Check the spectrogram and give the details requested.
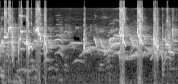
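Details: Oriental magpie-robin in full 'ngeplong' fighting song, played to provoke other magpie-robins into an emotional response: a varied stream of clear whistles, slurred rising and falling phrases and sharp chirps, with a few loud clicks.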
